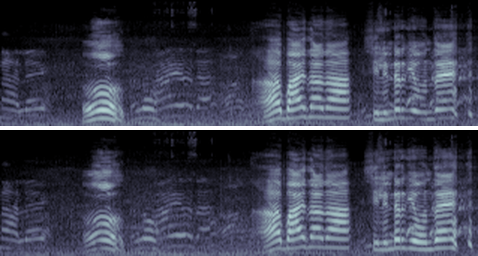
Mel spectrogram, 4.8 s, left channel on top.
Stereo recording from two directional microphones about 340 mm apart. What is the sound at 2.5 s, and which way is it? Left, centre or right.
Speech, centre.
